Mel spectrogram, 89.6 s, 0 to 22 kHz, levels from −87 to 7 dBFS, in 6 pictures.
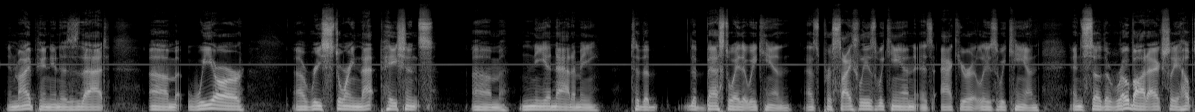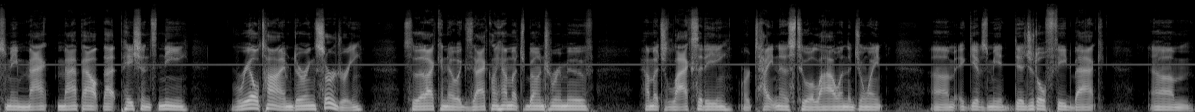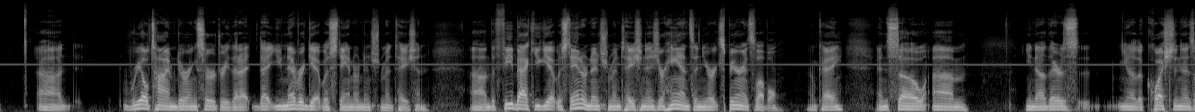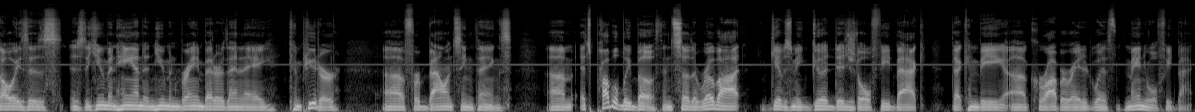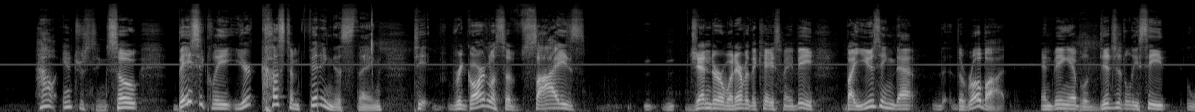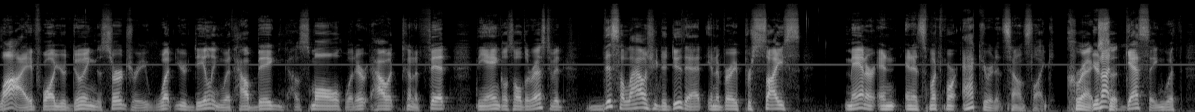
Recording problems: high-pitched whine; faint; throughout; 2 kHz, 30 dB below the speech

